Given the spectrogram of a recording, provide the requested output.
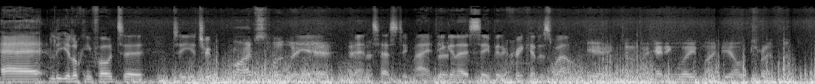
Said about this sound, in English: apologies for the wind if there's a bit of a wind tunnel. As I said, we're, it's a bit windy up here.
